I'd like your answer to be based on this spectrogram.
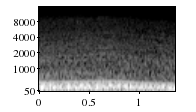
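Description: A motorcycle engine revving steadily in a mobile battle-royale game, a loud, close, continuous drone holding one pitch and dipping slightly near the end.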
